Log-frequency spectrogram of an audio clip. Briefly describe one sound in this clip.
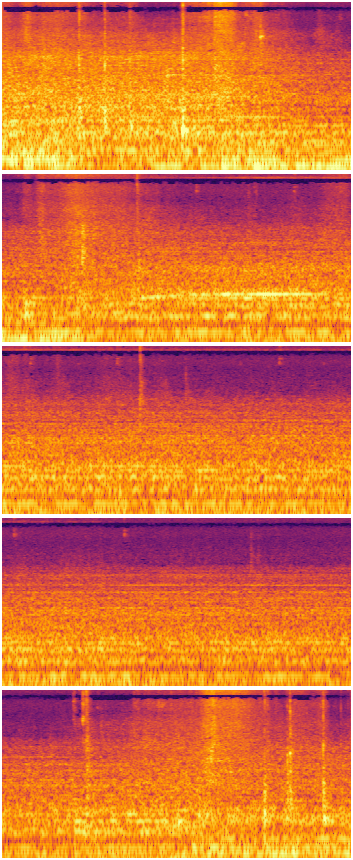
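A button clicks when pressed.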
